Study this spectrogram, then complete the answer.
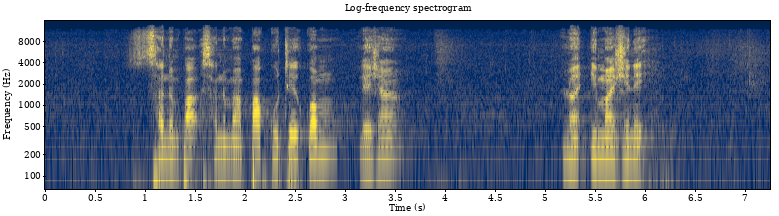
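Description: A man speaks calmly and firmly into a microphone, in short bursts with pauses.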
